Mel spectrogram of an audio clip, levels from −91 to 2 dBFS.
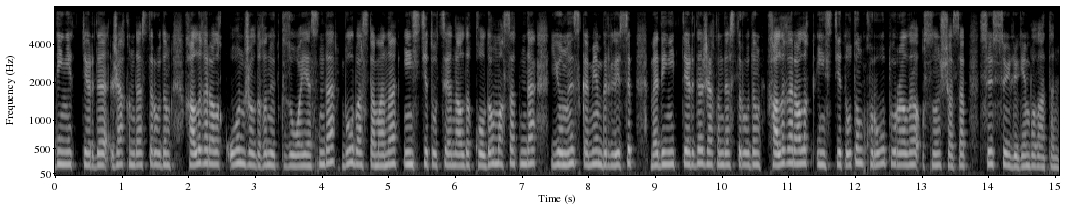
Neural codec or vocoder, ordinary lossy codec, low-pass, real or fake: codec, 44.1 kHz, 7.8 kbps, Pupu-Codec; none; 7.2 kHz; fake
